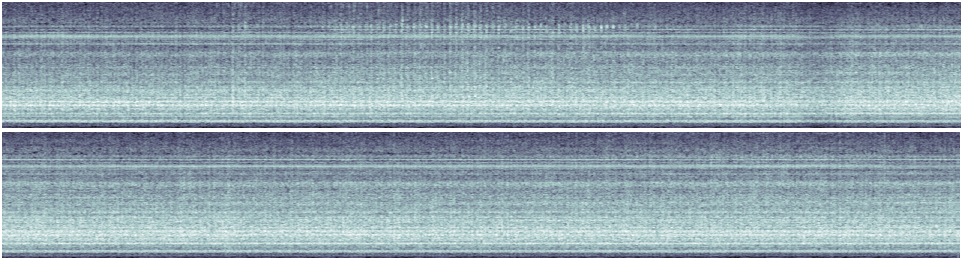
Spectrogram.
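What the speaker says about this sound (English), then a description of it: "I'll square up the end of the block to give me a reference surface to work from." A milling machine squares up the end of a metal block, giving a steady, even mechanical whir with a constant high tonal hum, continuous and moderately quiet for the whole stretch.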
